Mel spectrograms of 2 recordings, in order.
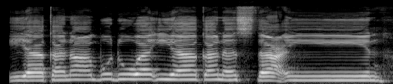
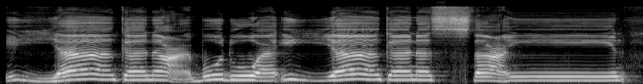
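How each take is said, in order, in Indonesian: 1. Bunyi y dibaca tunggal. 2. Bunyi y dibaca ganda. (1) "Tidak boleh dibaca" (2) "Gandakan bunyinya"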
